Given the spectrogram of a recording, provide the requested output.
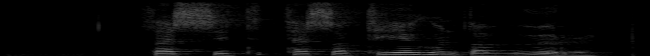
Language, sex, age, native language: Icelandic, male, 9, Icelandic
